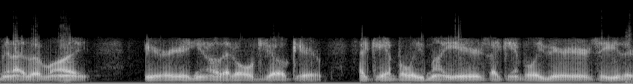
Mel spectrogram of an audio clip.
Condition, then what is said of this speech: Throat cancer. Chicks like it when you call with a voice like that and talk dirty to them.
